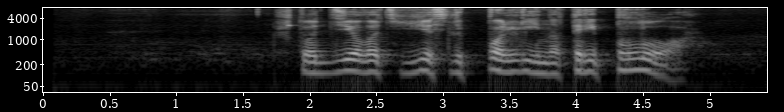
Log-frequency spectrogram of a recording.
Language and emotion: Russian, angry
